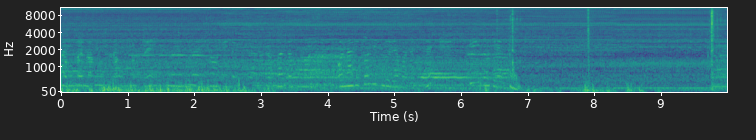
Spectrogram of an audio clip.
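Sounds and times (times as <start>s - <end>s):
tape transport mechanical hum: 0.0s - 10.0s.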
